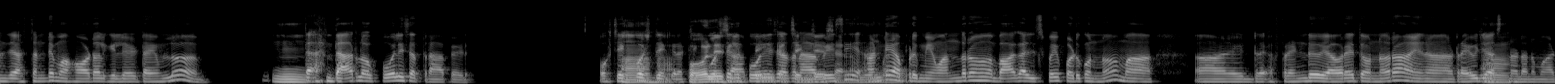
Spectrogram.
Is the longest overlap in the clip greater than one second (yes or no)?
yes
